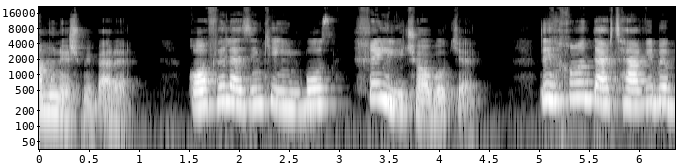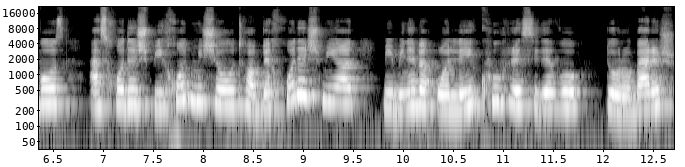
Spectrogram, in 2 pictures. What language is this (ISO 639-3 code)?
fas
